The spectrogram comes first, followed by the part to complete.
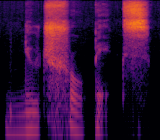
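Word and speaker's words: nootropics: Tropics n oo Tropics spelled the same way as Tropic same spelling n o o t Ora o p i CS but it's pronounced neut Tropics which basically means um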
